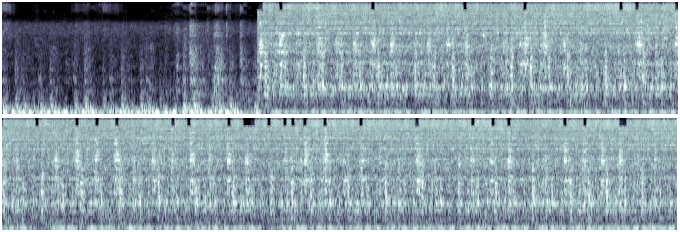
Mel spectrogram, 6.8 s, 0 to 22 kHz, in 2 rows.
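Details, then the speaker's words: 1979 Mercury Capri Turbo RS revived after 23 years, idle raised from about 600 toward 900 rpm spec: loose tinny rattle over an uneven low idle from the turbo heat shield. "That rattling's the heat shield on the turbo."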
